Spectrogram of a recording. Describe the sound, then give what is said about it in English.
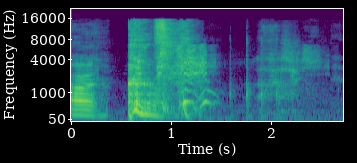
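A single loud sneeze bursts out after a brief voiced intake of breath, followed by a few quieter sniffing and rustling sounds as it fades. “bless you.”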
